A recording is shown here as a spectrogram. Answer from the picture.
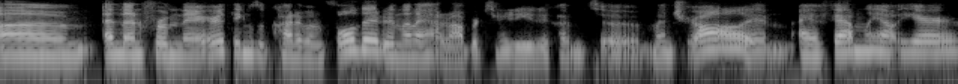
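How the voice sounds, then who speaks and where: At a fairly quick pace, a woman talks with a western Canadian accent. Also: hardly any pauses. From Alberta, western Canada. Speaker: podcast guest. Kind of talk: casual chat. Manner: animated.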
